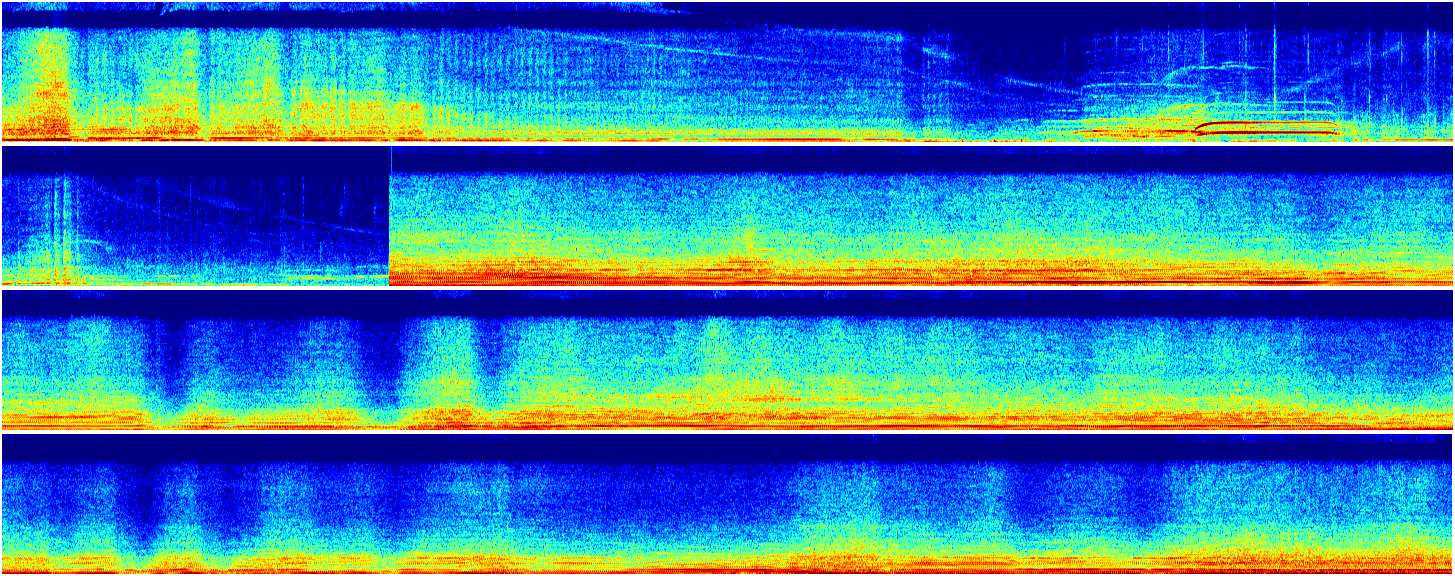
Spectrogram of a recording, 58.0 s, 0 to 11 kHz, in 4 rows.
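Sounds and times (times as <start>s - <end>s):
truck engine revving high: 0.0s - 10.4s, 11.0s - 58.0s.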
